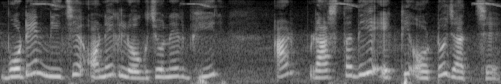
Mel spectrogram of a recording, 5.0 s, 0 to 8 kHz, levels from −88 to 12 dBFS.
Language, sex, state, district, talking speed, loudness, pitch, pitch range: Bengali, female, West Bengal, North 24 Parganas, 145 wpm, -16 LUFS, 300 Hz, 260-355 Hz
